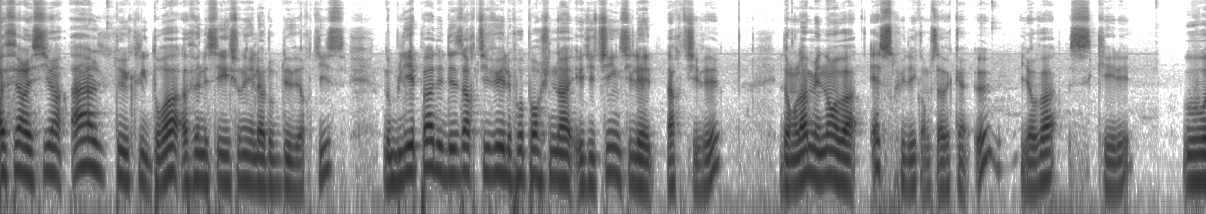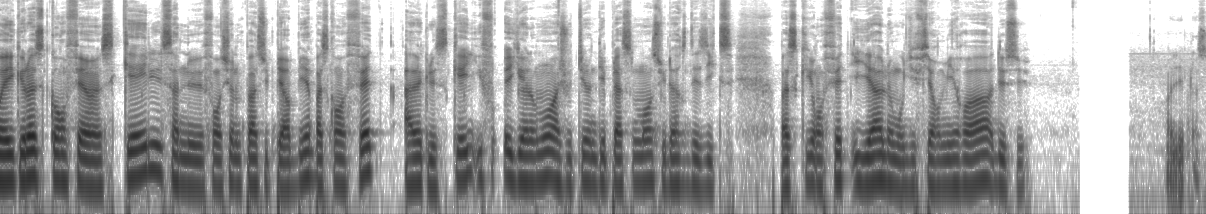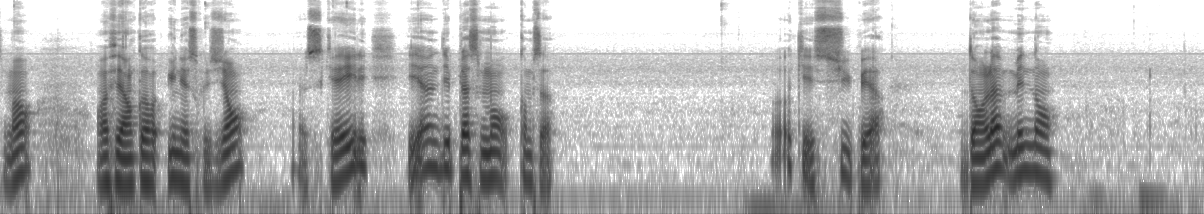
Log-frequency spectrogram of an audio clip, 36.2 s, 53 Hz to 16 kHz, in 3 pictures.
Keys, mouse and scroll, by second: 7.2 shift+scroll down 1, 7.8-8.6 scroll up 2, 8.6 e, 19.8-22.9 drag, 25.2 e, 28.2-31.2 drag, 31.5 Tab, 31.9 scroll down 5, 32.9-34.5 middle drag, 34.5 scroll up 2, 35.4 KP_1.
